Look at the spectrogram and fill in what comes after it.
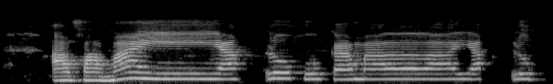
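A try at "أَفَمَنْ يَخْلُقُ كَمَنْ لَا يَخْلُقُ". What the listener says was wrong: Luq qalqalah. Afamai yakhluqu kamal la yakhluq. Qalqalahnya diulang lagi, tadi salah, masih belum. Yakhluq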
